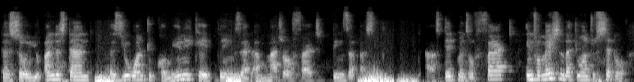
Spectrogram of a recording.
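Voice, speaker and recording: Measured man coaching a speaker. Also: a little high, background noise. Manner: measured, emphatic, deliberate. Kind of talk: spoken feedback to a presenter.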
